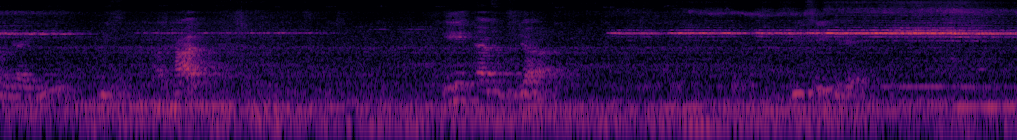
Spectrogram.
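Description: A marker squeaks and scratches across a whiteboard.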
